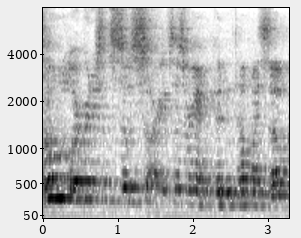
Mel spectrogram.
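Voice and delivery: high, whiny-sorry imitation of a culprit; mock pleading. Caught thief apologises to Lord British, high mock pleading. Thief begs forgiveness in story.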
